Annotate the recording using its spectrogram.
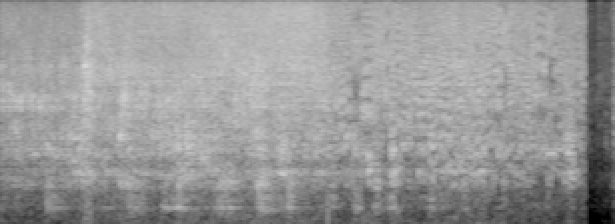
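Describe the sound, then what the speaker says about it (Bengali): Eggs tinged with turmeric frying in oil for Bengali egg curry, a loud continuous sizzle and spatter that fills the whole stretch, then cuts off abruptly at the end. "ডিমগুলো ভালো করে ভেজে নিয়েছি।"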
